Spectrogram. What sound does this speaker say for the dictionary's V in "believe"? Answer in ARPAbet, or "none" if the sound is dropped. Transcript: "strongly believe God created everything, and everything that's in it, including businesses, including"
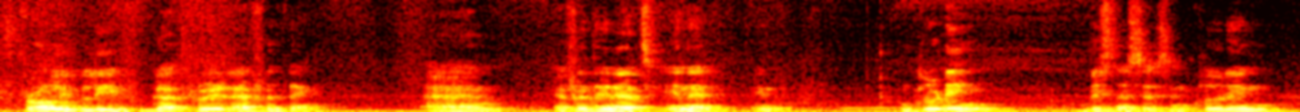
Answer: F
